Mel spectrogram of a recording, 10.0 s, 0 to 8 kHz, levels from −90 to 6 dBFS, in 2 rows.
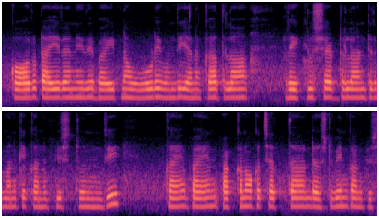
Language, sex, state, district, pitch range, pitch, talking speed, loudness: Telugu, female, Andhra Pradesh, Guntur, 185-195 Hz, 190 Hz, 115 wpm, -23 LUFS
